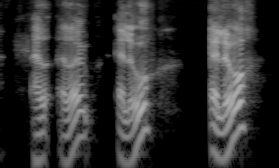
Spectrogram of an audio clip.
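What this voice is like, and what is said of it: Attempted Welsh accent. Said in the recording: “That's me trying to do a Welsh accent there.”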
